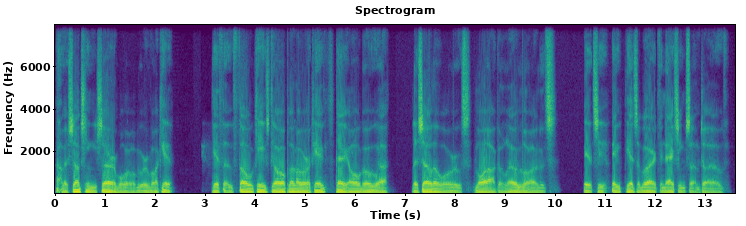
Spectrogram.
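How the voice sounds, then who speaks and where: A man's voice: flat delivery, darkish tone, no room sound, exaggerated voice. A man playing a rambling old backwoods Southern man on a prank call, mumbling and slurring through a voice changer. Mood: rambling, folksy. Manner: rambling, halting, repeats words. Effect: pitch-lowering voice changer. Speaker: scam baiter. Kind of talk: prank phone call in character.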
